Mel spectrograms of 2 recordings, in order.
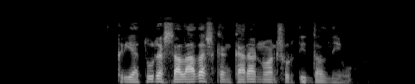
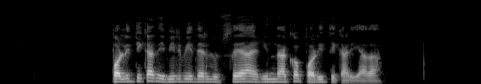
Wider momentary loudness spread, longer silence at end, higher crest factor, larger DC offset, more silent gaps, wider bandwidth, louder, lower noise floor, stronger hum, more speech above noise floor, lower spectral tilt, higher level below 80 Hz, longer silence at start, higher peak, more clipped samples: first, 15 LU vs 8 LU; second, 0.65 s vs 1 s; about the same, 22 dB vs 24 dB; neither; neither; second, 9.8 kHz vs 11 kHz; about the same, -24 LUFS vs -24 LUFS; first, -85 dBFS vs -76 dBFS; neither; first, 61 dB vs 53 dB; second, -4.5 dB/octave vs -7 dB/octave; about the same, -58 dBFS vs -62 dBFS; about the same, 1.2 s vs 1.15 s; about the same, -4 dBFS vs -2 dBFS; neither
